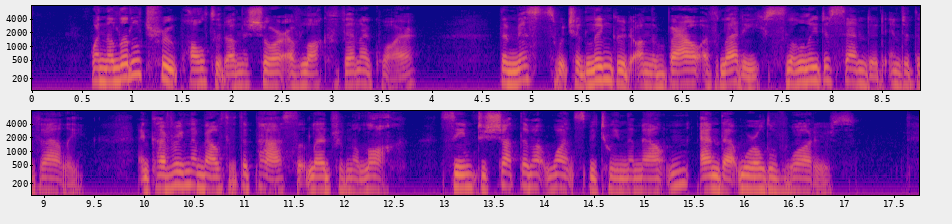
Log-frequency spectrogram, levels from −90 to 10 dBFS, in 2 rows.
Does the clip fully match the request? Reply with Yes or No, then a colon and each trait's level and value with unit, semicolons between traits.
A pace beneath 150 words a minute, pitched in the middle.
No: average, 175 wpm; medium, 145 Hz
